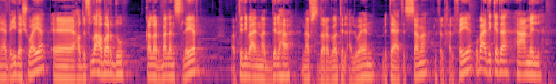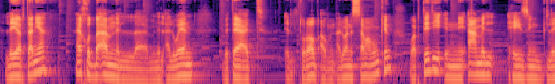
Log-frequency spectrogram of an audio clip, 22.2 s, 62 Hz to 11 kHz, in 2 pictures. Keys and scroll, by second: 12.6 alt+b, 19.6 ctrl+z.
